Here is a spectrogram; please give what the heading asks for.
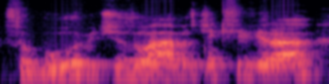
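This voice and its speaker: A young man from the suburbs of Rio de Janeiro with a Carioca accent, telling a story casually in slang and jumping into high squeals when he quotes people. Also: moderate pace, reverberant. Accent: Carioca Brazilian Portuguese. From Rio de Janeiro suburbs, Brazil. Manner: slangy, animated, jumps into high squeals when quoting others. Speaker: vlogger.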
